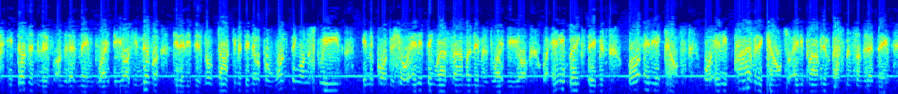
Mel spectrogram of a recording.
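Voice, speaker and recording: Over noticeable background noise, a man speaks at a very fast pace with very even loudness. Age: 50s. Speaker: incarcerated religious leader. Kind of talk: interview.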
